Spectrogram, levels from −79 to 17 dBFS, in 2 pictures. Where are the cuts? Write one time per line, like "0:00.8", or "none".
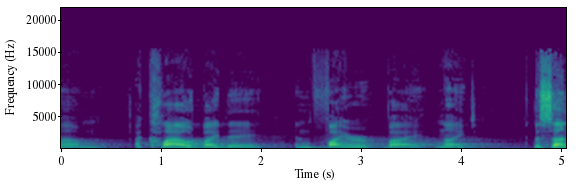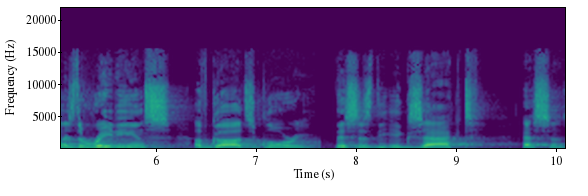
0:04.7
0:07.6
